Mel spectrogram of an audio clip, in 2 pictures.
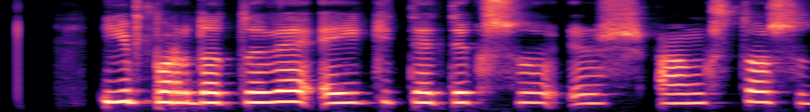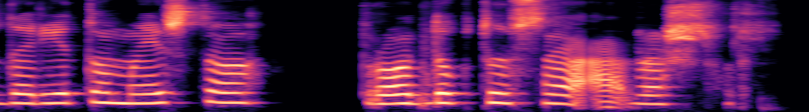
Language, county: Lithuanian, Kaunas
